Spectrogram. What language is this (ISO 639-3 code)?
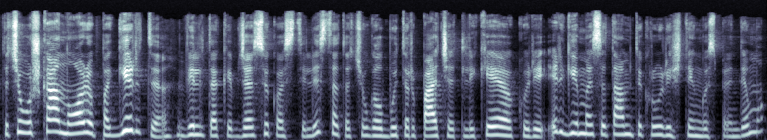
lit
